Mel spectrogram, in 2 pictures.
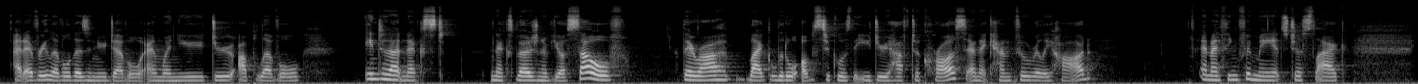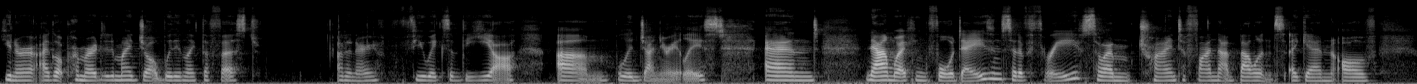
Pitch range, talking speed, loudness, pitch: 175-195 Hz, 190 wpm, -25 LUFS, 185 Hz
